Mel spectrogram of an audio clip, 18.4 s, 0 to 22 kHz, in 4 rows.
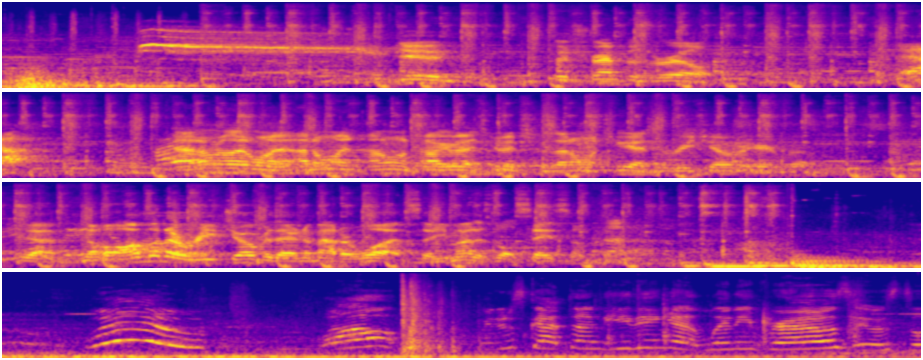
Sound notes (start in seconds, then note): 0.7 bird caws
